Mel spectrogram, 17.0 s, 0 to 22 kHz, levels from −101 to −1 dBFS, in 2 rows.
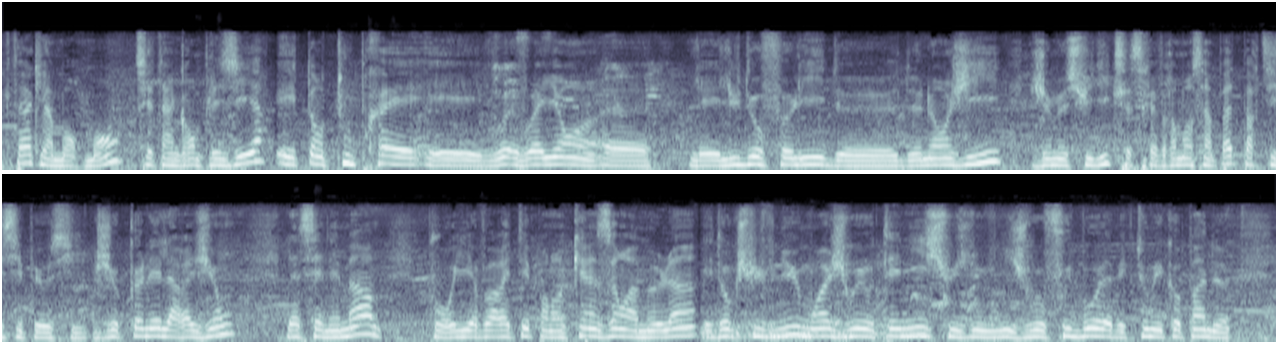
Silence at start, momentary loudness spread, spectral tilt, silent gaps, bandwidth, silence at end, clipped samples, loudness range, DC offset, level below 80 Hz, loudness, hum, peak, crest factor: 0 s; 4 LU; -6 dB/octave; none; 10.5 kHz; 0 s; under 0.1%; 2 LU; under 0.1%; -34 dBFS; -14 LUFS; none; -4 dBFS; 10 dB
